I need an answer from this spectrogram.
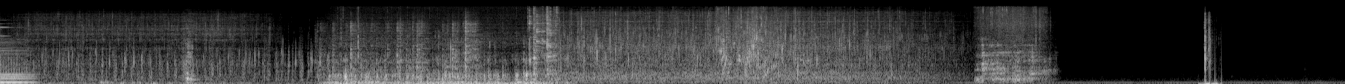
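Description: Water bubbling at a boil in a steel pot holding plastic LEGO bricks, with light clinking, swelling and then fading out. A single sharp plastic click comes near the end.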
